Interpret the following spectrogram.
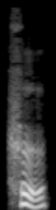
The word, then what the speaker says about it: Hu: HOO, pronounced like hu, which is associated with the spleen, and XI, pronounced like shi, which connects the whole body.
